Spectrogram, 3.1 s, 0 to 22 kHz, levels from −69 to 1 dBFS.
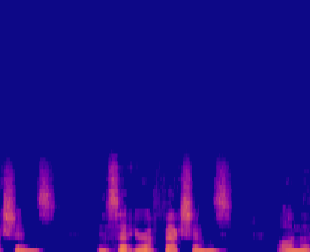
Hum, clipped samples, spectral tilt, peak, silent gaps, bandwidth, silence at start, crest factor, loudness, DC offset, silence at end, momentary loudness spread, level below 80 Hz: none; under 0.1%; -5 dB/octave; -14 dBFS; none; 9 kHz; 0 s; 18 dB; -30 LUFS; under 0.1%; 0 s; 10 LU; -80 dBFS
